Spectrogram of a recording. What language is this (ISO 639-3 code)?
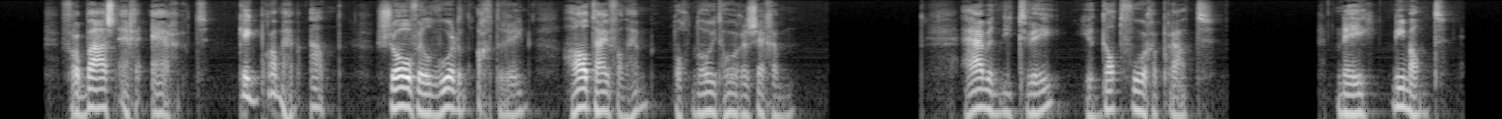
nld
